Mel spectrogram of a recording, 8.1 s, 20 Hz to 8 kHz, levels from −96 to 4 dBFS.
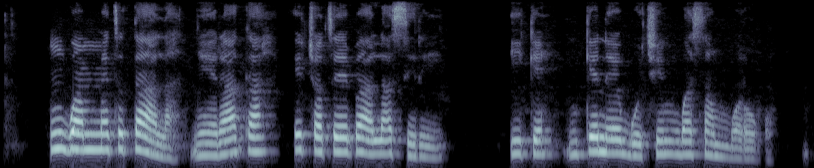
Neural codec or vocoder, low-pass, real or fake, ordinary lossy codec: none; none; real; none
